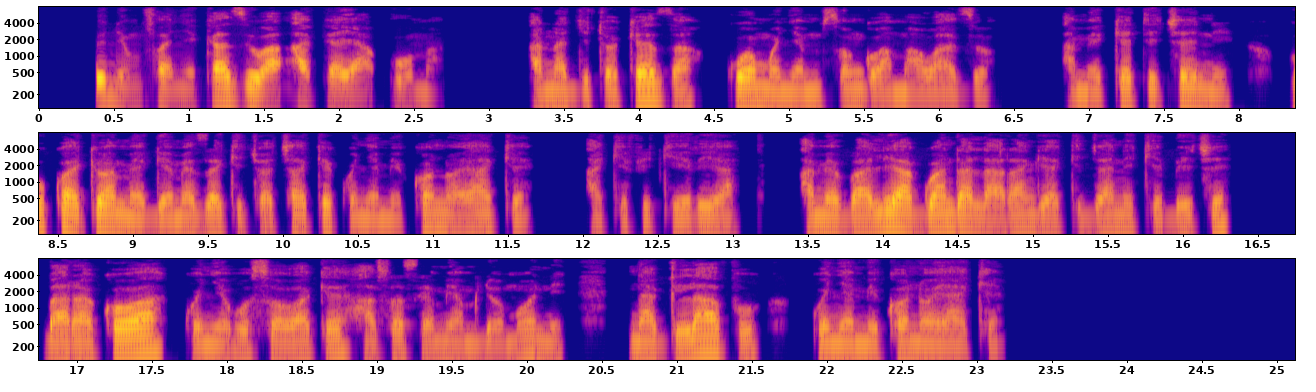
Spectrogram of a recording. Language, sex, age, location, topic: Swahili, male, 25-35, Nairobi, health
